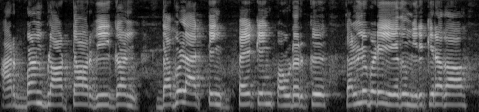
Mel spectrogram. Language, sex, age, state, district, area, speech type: Tamil, male, 30-45, Tamil Nadu, Ariyalur, rural, read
